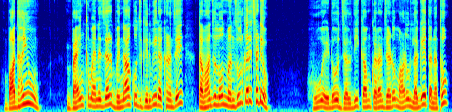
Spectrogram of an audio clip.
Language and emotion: Sindhi, surprised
